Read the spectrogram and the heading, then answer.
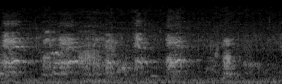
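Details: American flamingo giving short, nasal honks and yelping notes in quick bursts, fading slightly toward the end.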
